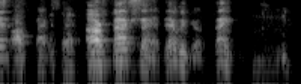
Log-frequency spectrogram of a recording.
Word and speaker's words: Arphaxad: Arphaxad.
